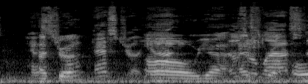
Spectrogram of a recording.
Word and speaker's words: Hestra: Is that how you pronounce it? Hestra. Hestra, yeah.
